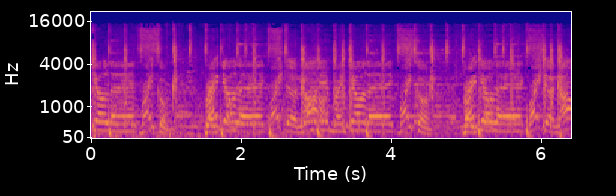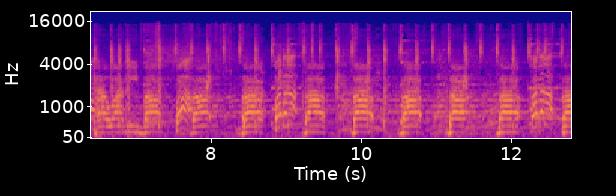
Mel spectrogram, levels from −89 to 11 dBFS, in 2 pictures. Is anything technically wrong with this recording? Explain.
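Yes. From 3.01 to 6.33 s a hard, raspy buzz at about 217 Hz, rich in harmonics and unrelated to the sound, holds steady about 30 dB below the signal. This is GSM phone buzz: a nearby 2G phone on a call pulses its transmitter 217 times a second, and the audio circuitry rectifies those bursts.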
